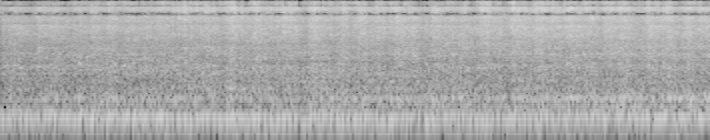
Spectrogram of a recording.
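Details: Cold squarebody Chevy truck that also has a battery ground issue. It idles with a steady, deep, even rumble with no misses, knocks or ticks, and the engine sounds healthy even while cold.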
